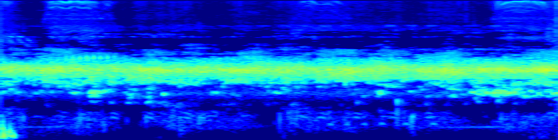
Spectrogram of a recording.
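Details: After fresh rain in rice paddies in northeast Thailand (Isan), a dense chorus of many small frogs gives a steady, high-pitched buzzing trill with no pauses; small males call to attract females.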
